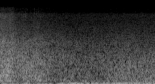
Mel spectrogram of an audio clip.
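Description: Surf rolls in continuously on Wonga Beach in Far North Queensland, near the mouth of the Daintree River, a broad steady wash of breaking waves with some wind noise and no voices.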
